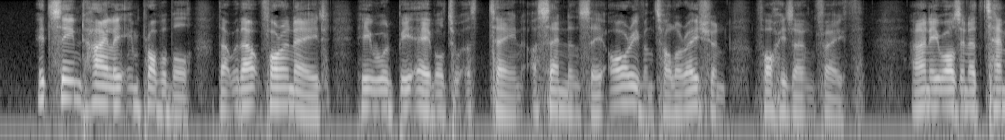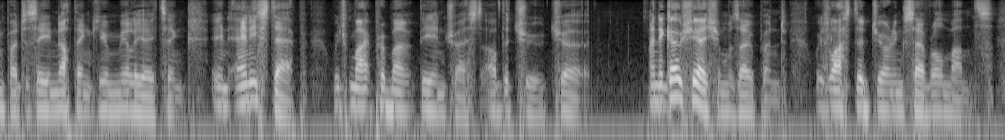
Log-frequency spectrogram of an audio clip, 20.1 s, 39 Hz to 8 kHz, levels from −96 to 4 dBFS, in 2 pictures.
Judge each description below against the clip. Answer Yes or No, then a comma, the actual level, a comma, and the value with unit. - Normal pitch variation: Yes, average, 3.9 semitones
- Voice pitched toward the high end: No, low, 120 Hz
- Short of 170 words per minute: Yes, average, 160 wpm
